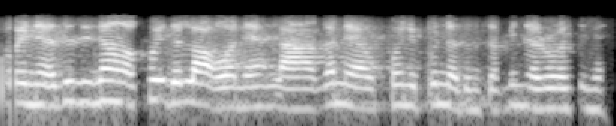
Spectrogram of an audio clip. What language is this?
Manipuri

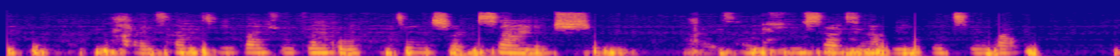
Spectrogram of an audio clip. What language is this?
Chinese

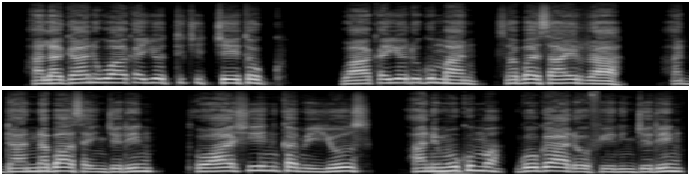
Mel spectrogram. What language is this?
Oromo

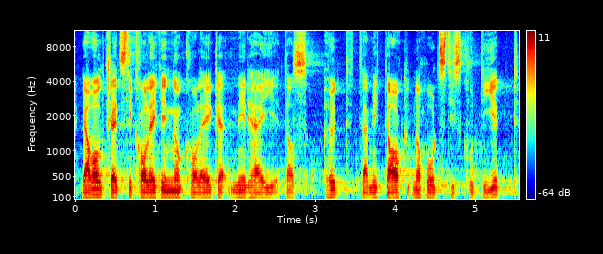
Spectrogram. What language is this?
Swiss German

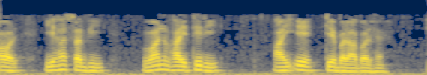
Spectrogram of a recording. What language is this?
Hindi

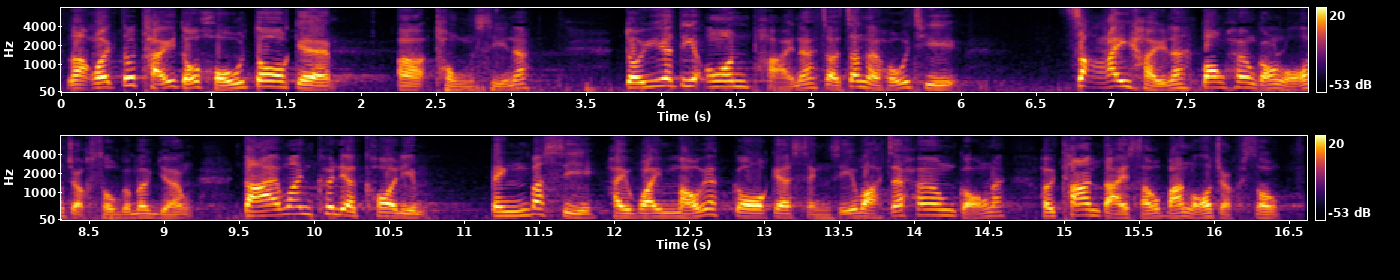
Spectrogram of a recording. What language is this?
Cantonese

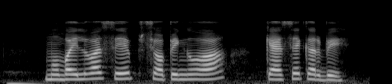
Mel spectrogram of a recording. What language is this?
Magahi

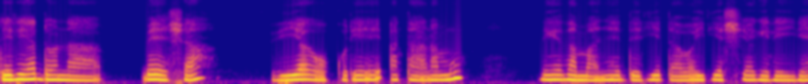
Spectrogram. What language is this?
Kikuyu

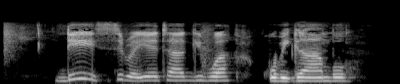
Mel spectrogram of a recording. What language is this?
Ganda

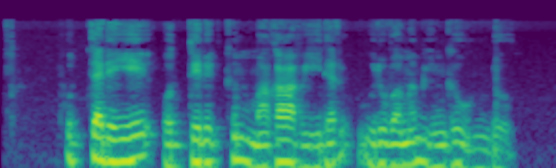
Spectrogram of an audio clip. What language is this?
Tamil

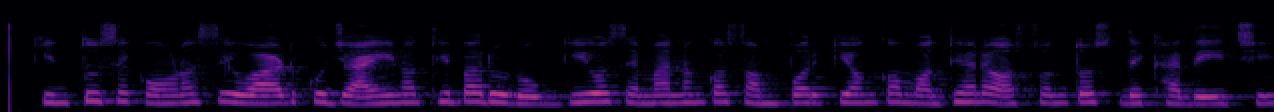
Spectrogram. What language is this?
Odia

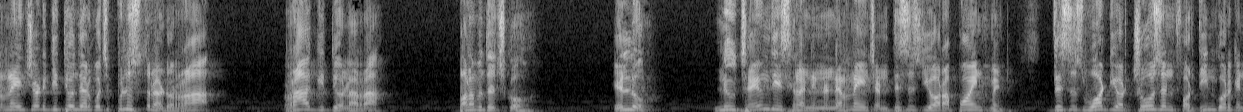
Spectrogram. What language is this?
Telugu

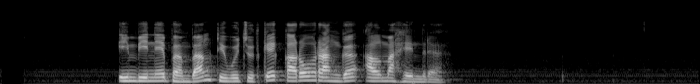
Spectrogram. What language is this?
Javanese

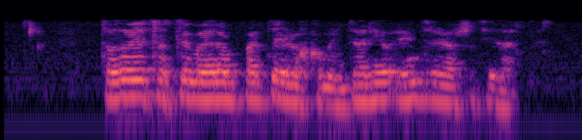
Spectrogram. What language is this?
Spanish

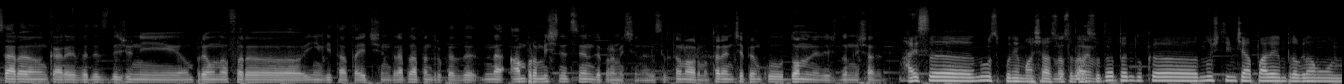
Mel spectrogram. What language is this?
Romanian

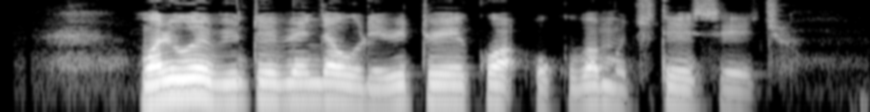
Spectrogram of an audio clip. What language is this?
Ganda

